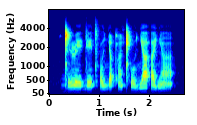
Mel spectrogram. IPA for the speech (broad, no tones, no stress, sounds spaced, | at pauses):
ɡ͡ǁ e ɭ e d e t͡sʼ ɔ ʎ e qʼ ẽ ǁʰ o ʎ a ʔ a ʎ ã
